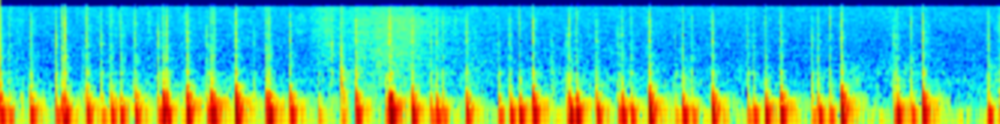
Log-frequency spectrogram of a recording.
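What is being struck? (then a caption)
Large cardboard box. A large, plain, hollow red cardboard box, held at an angle, is knocked and tapped on its face with fingertips in a quick, uneven series of soft hits. Each tap lands as a short, dull, low thud with a deep hollow body and almost no ring, with faint brighter clicks on the sharper strikes.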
